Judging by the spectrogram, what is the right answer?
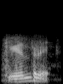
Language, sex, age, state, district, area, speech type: Kannada, male, 18-30, Karnataka, Gulbarga, urban, conversation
